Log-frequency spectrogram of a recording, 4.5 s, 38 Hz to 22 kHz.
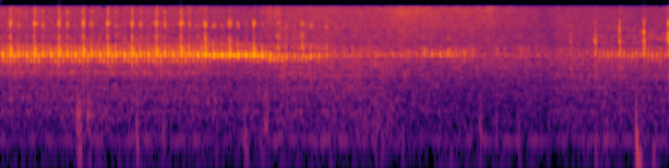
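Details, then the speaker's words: Jeep XJ Cherokee at 175,000 miles, intermittent knock since about 125,000, mostly when cold; probed via chassis ear, cylinder five loudest: sharp regular knock three to four per second over idle; cause not found, pulling cylinder five plug wire to test. "number five cylinder is quite loud we're gonna pull the number five spark plug wire off to take the load off that cylinder and see if that has an impact on the noise"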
